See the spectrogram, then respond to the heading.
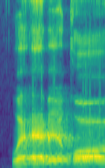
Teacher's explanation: ഖാഫും അതിൻ്റെ ദീർഘാക്ഷരമായ അലിഫും ഇവയിൽ തഫ്ഖീം നൽകണം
